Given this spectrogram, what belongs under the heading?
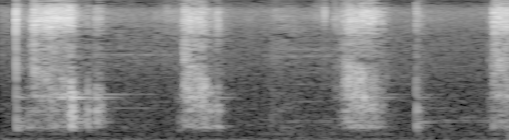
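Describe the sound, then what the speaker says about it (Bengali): Milk thickening with cardamom powder for sarpuria sweets is stirred by hand in a pan, giving three or four separate scraping rasps roughly a second apart, moderately close, with no talk. "তো এইভাবে নাড়তে নাড়তে এটাকে কিন্তু একটু টাইট করে নিতে হবে।"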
